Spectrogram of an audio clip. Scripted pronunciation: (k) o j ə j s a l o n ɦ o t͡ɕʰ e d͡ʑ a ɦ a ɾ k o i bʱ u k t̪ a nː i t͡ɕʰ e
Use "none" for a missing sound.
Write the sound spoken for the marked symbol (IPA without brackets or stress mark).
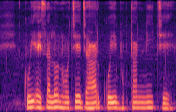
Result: k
